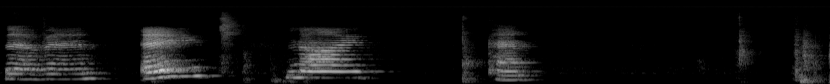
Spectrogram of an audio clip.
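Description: A young child counting aloud in a drawn-out, sing-song voice: four numbers spaced about a second and a half apart.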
